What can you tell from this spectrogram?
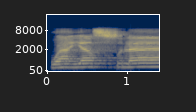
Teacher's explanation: huruf shad tebal, maka desis yang keluar pun tebal, bukan tipis sehingga tertukar menjadi huruf sin. Maka saat kita membacanya, angkatlah pangkal lidah.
